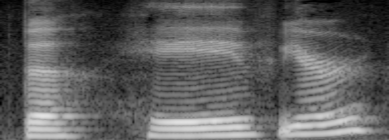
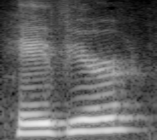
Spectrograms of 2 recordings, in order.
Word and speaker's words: behavior: You can also start on the stress syllable, behavior, behavior, if you're having trouble getting rid of that B sound at the beginning. That's a good strategy for words with second or third syllable stress, is to help your brain think of that stress syllable as being the important part.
